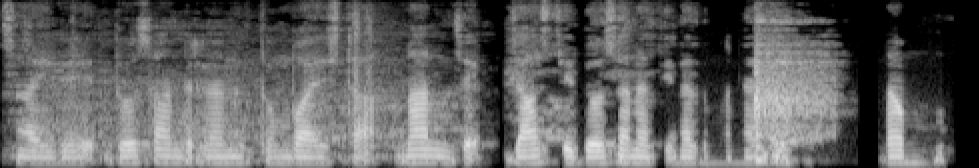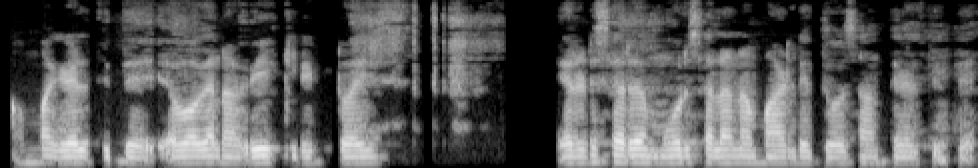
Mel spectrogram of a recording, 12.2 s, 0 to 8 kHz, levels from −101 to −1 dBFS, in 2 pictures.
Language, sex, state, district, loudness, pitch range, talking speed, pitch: Kannada, male, Karnataka, Bellary, -19 LUFS, 110-115 Hz, 130 wpm, 110 Hz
